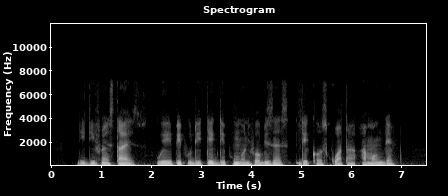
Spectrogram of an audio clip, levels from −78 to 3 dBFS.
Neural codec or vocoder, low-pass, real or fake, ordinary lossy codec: none; 7.2 kHz; real; none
